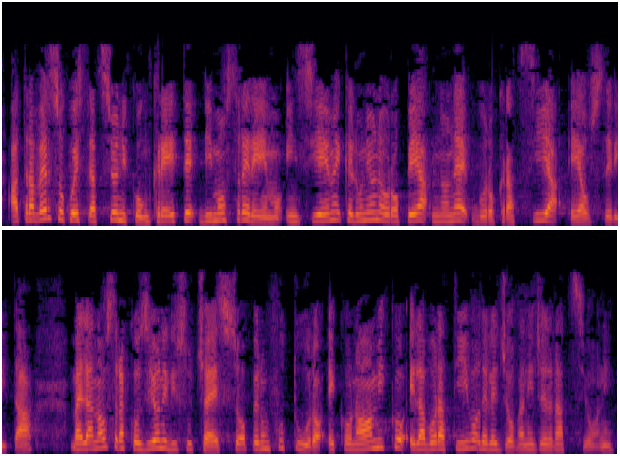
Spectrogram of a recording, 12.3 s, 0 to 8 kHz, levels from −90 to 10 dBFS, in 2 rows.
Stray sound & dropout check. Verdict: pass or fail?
pass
